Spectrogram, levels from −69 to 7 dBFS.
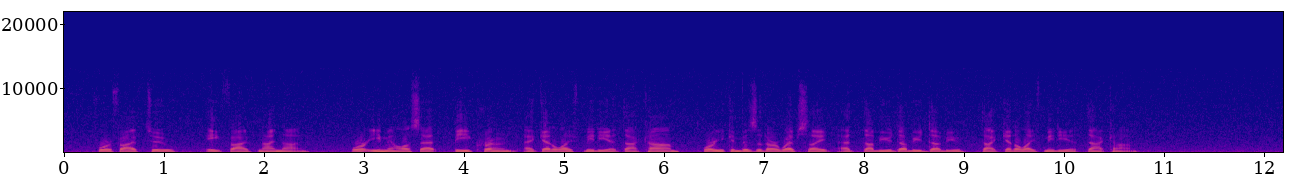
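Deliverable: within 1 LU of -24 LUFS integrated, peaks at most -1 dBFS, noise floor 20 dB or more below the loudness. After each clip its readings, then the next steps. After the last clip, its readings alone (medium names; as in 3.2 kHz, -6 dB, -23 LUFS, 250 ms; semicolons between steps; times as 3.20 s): clipped samples 1.5%; clipping level -25.0 dBFS; noise floor -50 dBFS; noise floor target -55 dBFS; loudness -34.5 LUFS; peak level -25.0 dBFS; loudness target -24.0 LUFS
-> clip repair -25 dBFS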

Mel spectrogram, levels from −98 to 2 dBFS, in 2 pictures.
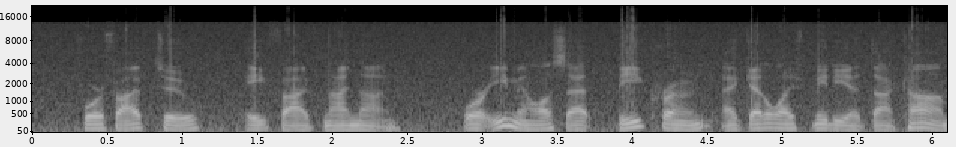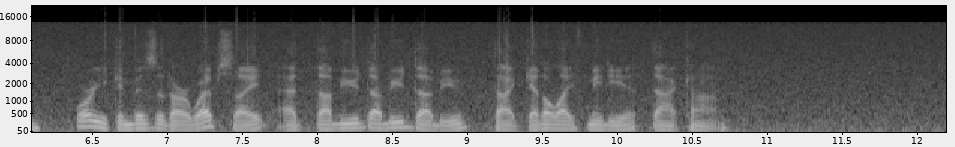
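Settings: clipped samples 0.0%; noise floor -50 dBFS; noise floor target -54 dBFS
-> noise print and reduce 6 dB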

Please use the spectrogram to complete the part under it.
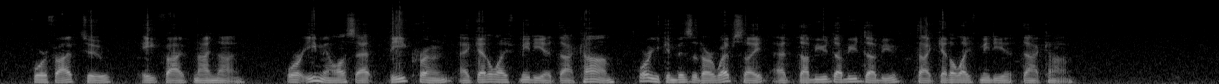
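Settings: noise floor -56 dBFS; loudness -33.5 LUFS; peak level -16.0 dBFS; loudness target -24.0 LUFS
-> trim +9.5 dB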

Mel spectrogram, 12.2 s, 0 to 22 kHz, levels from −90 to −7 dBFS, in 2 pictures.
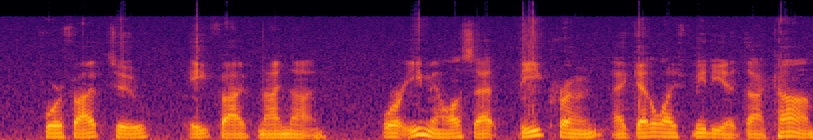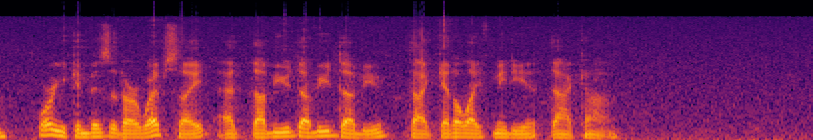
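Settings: loudness -24.0 LUFS; peak level -6.5 dBFS; noise floor -47 dBFS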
